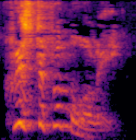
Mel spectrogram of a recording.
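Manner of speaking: a pleased fan's mock triumph; triumphant fan. Fan triumphantly naming him wrongly.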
